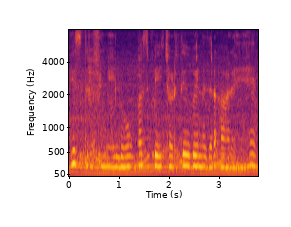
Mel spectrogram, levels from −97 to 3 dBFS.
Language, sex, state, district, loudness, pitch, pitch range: Hindi, female, Uttar Pradesh, Lucknow, -17 LUFS, 210 Hz, 200-225 Hz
